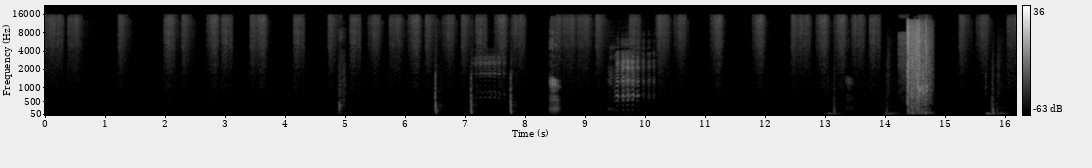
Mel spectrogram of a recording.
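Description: Footsteps thud softly on grass at a steady walking pace.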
